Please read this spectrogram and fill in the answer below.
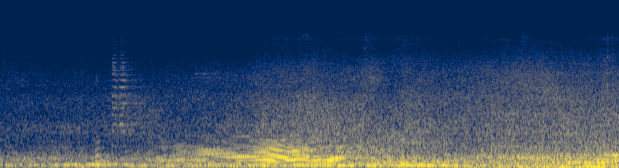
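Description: Street traffic: a steady low rumble of motor vehicles, with one engine growing louder and shifting in pitch as it passes, loudest about six seconds in.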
